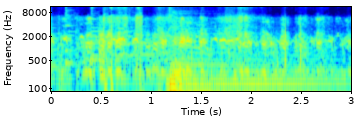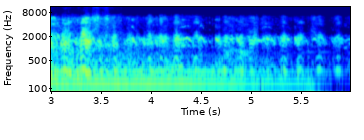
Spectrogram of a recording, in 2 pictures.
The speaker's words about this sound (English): These are my ducks.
